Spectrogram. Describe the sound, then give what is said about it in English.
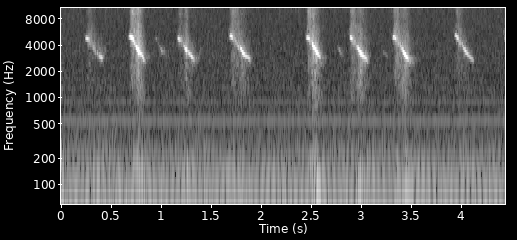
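A person vocally imitates a bird, a sound used in beats: a series of about nine short, high, downward-swept chirps, like a small bird or chick, repeating in an uneven rhythm over a low hum. Fairly quiet, with no talking. “But there's certain sounds that, like, for example, this is one that I use like in beats actually, but it's like a It sounds like a bird.”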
